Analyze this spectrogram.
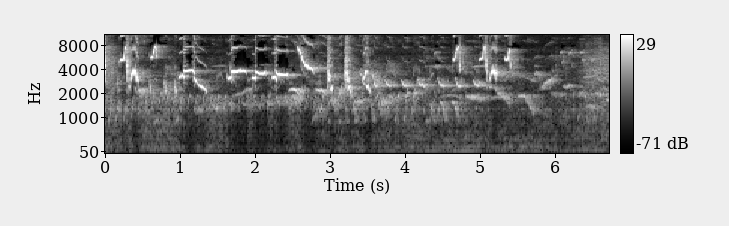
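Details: Lure song of an Oriental magpie-robin, meant to get birds singing: dense, varied whistles and rising and falling slurs tumble together, some harsher chatter, and a faint low hum underneath.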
